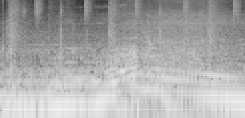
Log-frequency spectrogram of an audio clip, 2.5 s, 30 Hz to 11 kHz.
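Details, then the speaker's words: Audi S3 8L Mk1 (AMK 210) after about 2.5 years sitting, first start, a bit smoky, fuel showing empty: engine blips up and back down cleanly with no knocks or rattles, sounding perfect with a nice exhaust; normal free revving. "Sounded perfect. That exhaust like makes it, doesn't it?"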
